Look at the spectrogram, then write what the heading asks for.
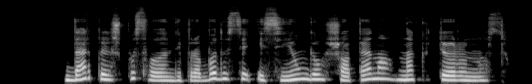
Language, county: Lithuanian, Alytus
